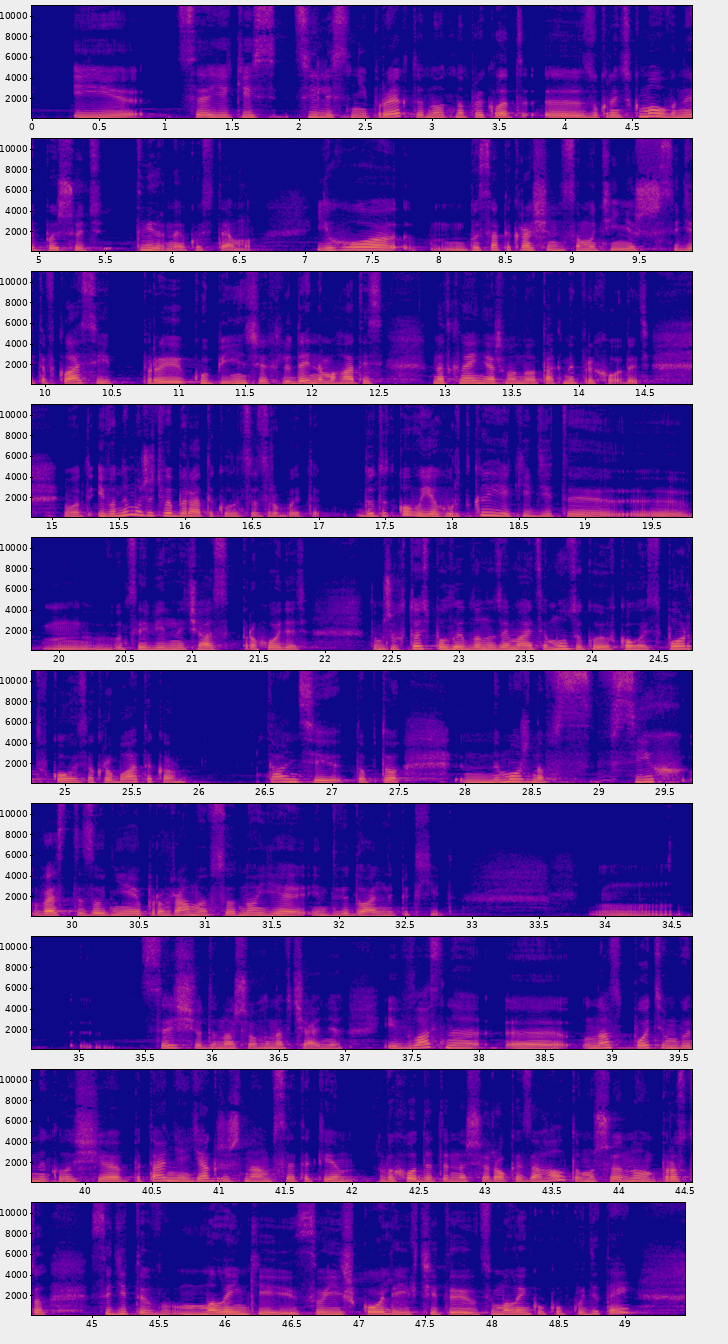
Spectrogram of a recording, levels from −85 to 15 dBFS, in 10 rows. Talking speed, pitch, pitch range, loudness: 140 wpm, 205 Hz, 195-225 Hz, -31 LUFS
